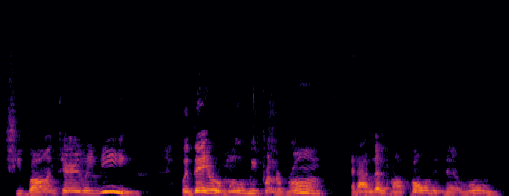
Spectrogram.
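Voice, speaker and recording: A woman's voice: fairly high pitch, moderate pace. A woman guest on a podcast, casually telling a long story with profanity and acted-out quotes. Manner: animated, profane, acts out quotes.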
